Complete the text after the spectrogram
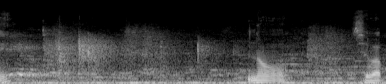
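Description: Billiard balls roll and knock against each other and the cushions.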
